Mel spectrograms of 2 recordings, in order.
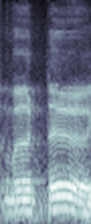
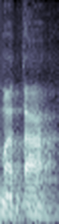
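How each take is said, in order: First: The vowels are e then e. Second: The vowels are a then a. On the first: This is the E E dialect form. "E E menyebut mete" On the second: This is the A A dialect form. "A A menyebut mata"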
